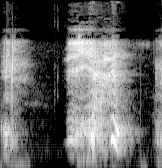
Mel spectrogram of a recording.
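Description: A baby girl who attends daycare coughs in two bursts separated by a short pause, close and fairly loud, the second a longer cluster of hoarse hacks.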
